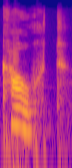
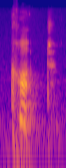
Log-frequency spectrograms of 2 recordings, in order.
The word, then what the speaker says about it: caught: A lot of times I hear kaucht or couched or kocht, okay? It's not any of those. It's caught. Casi como si fuera K-O-T.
